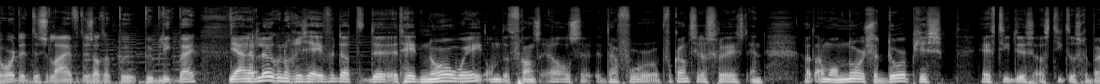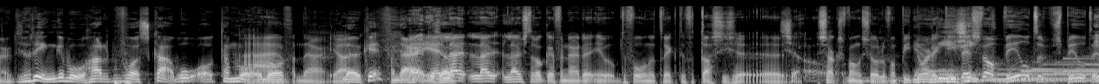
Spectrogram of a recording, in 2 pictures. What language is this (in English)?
Dutch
